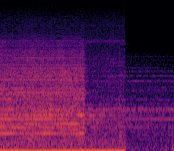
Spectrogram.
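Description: Steady room hiss and hum with no speech, cutting off sharply about one and a half seconds in.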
